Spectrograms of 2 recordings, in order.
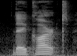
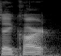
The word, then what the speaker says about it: Descartes: Warehouse and Descartes MH really it's de deart decart if we're pronouncing it properly but do you think it's pronounced day cart don't know uh Thursday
